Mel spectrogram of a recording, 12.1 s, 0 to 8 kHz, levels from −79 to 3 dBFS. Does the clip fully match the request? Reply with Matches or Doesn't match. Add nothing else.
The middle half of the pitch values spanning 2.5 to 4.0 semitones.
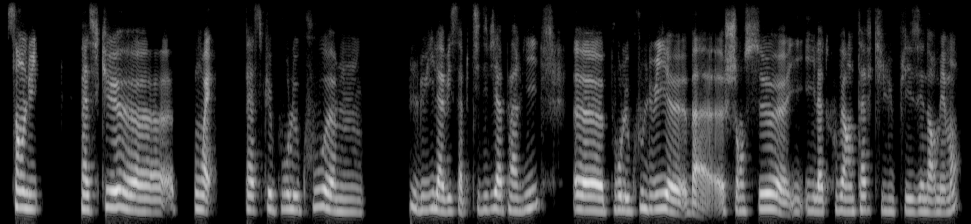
Matches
